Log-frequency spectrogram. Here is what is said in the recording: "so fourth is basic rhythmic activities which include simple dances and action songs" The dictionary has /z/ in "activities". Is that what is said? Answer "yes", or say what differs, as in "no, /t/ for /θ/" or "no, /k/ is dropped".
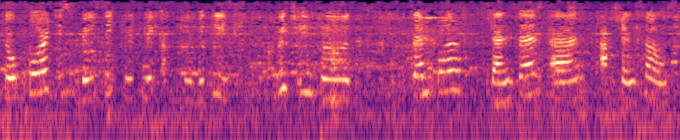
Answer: no, /z/ is dropped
